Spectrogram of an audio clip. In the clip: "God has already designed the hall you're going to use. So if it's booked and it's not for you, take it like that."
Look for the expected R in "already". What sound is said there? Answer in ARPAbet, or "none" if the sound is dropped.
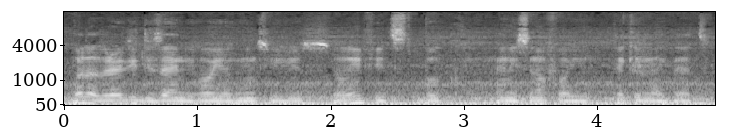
R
